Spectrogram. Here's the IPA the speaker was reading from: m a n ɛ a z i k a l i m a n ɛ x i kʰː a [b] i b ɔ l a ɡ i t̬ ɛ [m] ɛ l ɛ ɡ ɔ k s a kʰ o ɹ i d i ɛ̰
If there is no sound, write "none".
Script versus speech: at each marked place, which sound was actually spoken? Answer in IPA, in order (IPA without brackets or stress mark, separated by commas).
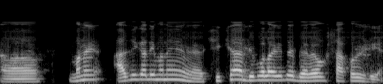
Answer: d, b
